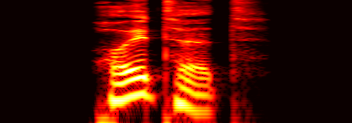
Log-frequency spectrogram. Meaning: inflection of häuten: 1. third-person singular present 2. second-person plural present 3. second-person plural subjunctive I 4. plural imperative
- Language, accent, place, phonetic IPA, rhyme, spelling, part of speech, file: German, Germany, Berlin, [ˈhɔɪ̯tət], -ɔɪ̯tət, häutet, verb, De-häutet.ogg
